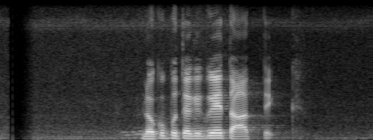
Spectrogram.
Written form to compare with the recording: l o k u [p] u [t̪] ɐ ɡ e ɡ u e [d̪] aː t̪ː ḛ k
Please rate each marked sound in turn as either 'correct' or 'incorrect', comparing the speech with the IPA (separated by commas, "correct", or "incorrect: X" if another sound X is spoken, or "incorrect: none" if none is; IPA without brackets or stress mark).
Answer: correct, correct, incorrect: t̪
